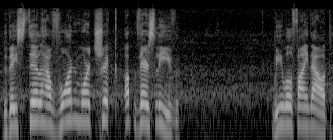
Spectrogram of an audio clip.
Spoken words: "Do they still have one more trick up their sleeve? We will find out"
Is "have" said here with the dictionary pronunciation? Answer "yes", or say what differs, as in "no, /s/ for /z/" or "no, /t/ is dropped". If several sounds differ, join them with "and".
yes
